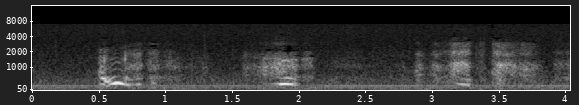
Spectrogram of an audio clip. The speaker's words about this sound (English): I'm worried about that cough. It's nothing. I'm just very dry.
